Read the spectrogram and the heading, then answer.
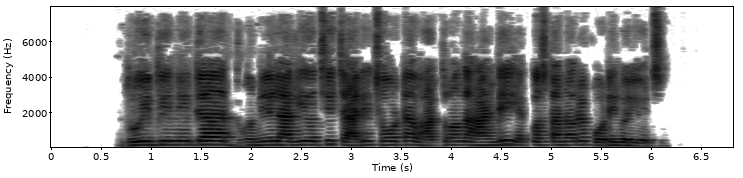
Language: Odia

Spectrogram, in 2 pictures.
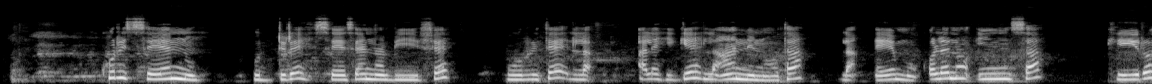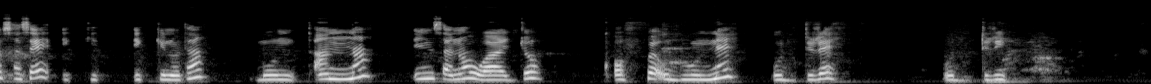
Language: Sidamo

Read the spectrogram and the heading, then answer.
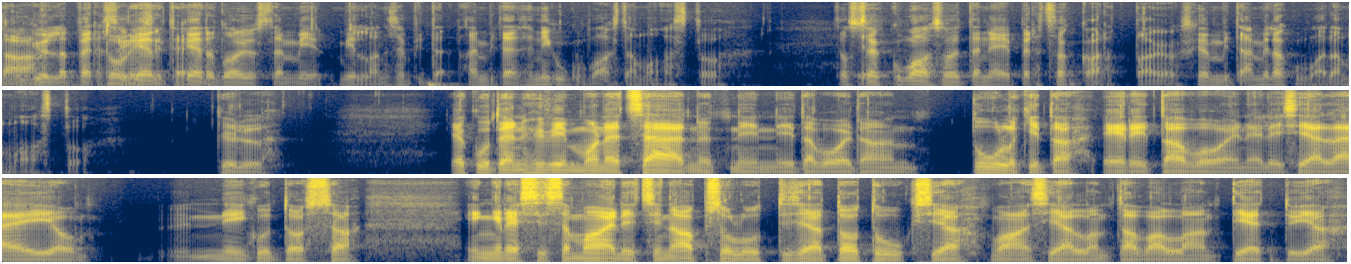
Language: Finnish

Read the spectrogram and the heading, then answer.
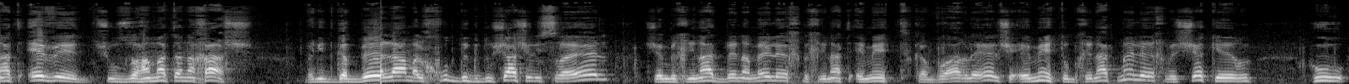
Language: Hebrew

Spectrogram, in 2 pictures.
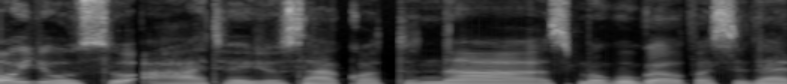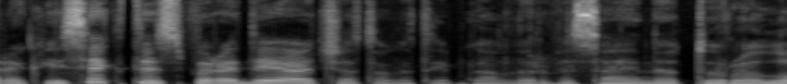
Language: Lithuanian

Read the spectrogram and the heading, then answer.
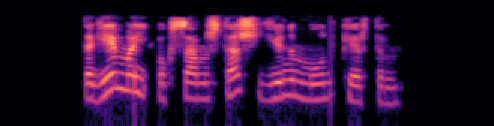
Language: Mari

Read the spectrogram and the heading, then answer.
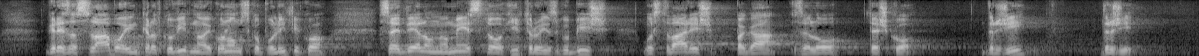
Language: Slovenian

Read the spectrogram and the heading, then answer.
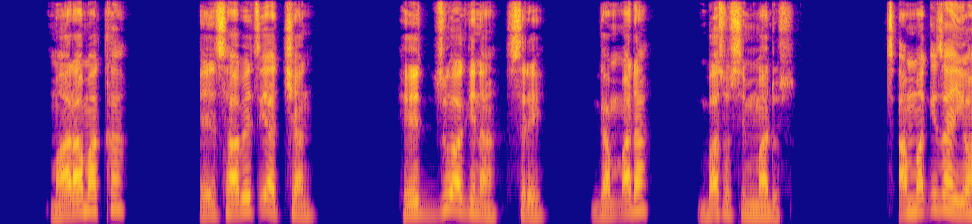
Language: Gamo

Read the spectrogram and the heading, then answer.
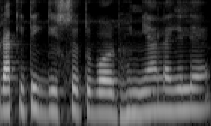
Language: Assamese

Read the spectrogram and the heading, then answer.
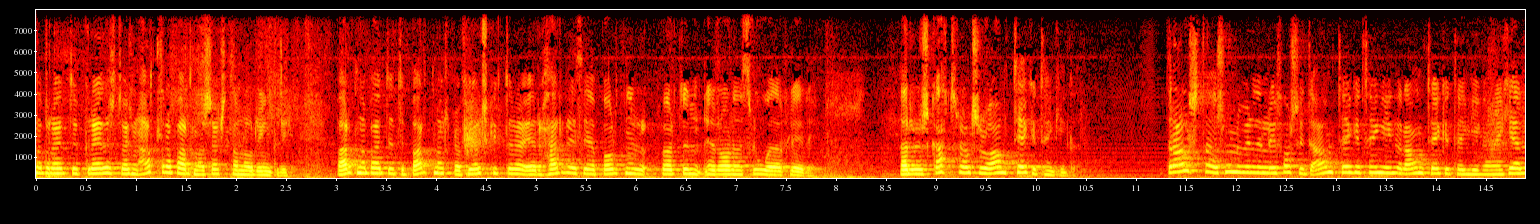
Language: Icelandic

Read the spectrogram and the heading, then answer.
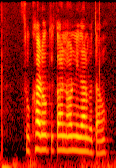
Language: Magahi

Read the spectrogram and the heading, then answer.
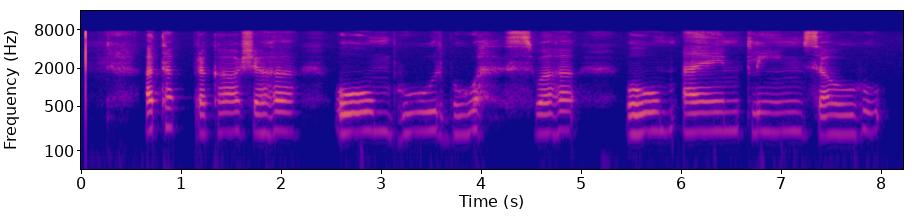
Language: Sanskrit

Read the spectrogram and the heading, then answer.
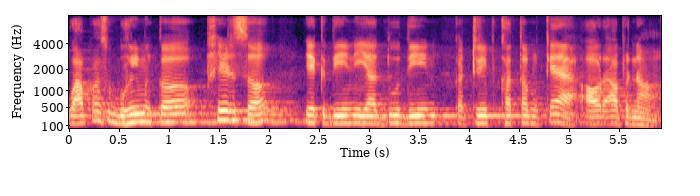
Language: Maithili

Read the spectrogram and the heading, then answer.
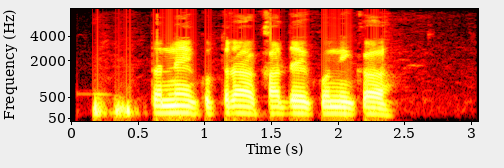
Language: Goaria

